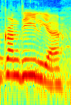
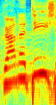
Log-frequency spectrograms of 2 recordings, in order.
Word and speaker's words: Granadilla: They're called a grandelia. I think that's right. Can somebody pronounce, right.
